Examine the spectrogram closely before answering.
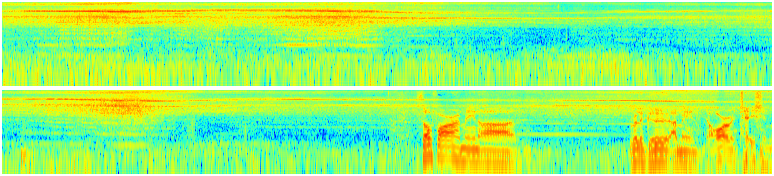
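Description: A small drone whines steadily overhead, its pitch rising and falling as it moves.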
